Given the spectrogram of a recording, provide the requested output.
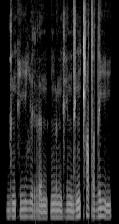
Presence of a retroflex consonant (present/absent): absent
